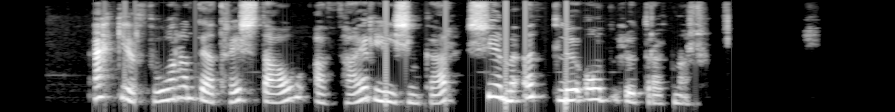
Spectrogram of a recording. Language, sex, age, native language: Icelandic, female, 50-59, Icelandic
